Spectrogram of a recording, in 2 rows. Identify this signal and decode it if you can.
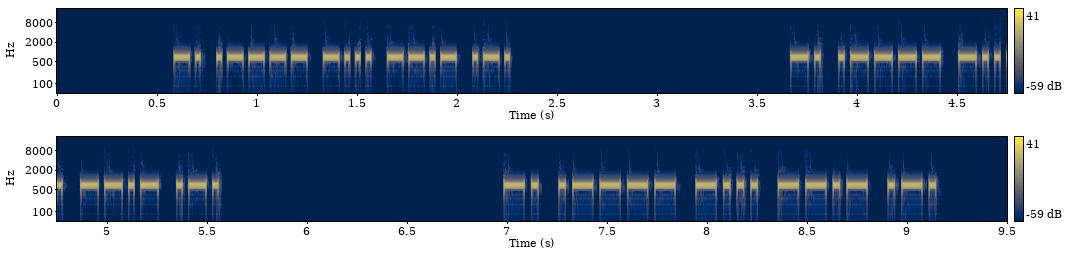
Morse code, heard as a keyed tone, about 36 wpm, 700 Hz. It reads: N1BQR N1BQR N1BQR
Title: Speed Racing - USA Call Signs 30wpm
